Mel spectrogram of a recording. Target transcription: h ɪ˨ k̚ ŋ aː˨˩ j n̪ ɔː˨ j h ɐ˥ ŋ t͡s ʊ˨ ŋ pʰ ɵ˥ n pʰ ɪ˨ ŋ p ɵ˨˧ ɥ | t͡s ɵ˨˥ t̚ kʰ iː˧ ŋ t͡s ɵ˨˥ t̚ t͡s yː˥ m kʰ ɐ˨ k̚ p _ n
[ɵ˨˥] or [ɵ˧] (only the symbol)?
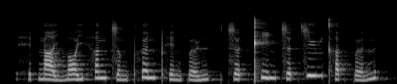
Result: ɵ˨˥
